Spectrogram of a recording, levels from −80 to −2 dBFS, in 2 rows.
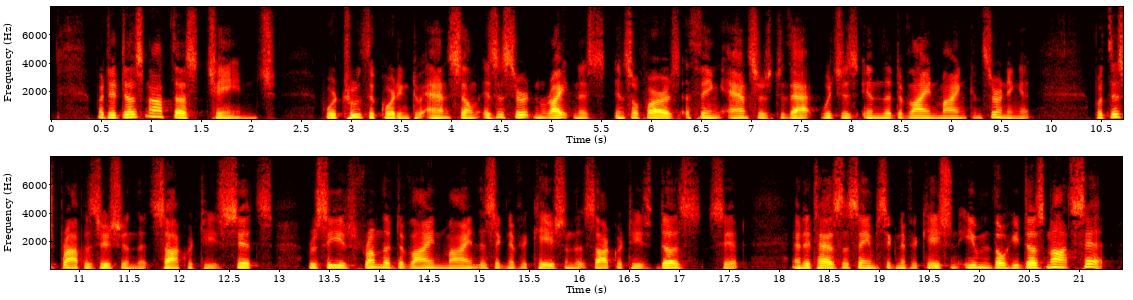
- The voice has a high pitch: No, medium, 145 Hz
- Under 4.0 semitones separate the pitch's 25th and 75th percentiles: Yes, narrow, 2.6 semitones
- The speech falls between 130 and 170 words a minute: No, average, 180 wpm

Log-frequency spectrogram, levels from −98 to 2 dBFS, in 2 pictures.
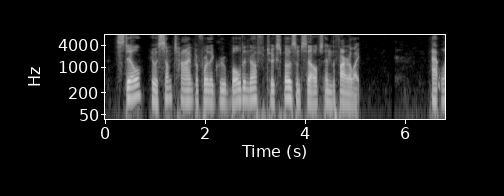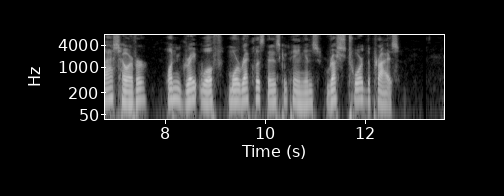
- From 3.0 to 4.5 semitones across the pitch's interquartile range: No, narrow, 2.6 semitones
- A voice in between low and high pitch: No, low, 120 Hz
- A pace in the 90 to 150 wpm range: Yes, slow, 135 wpm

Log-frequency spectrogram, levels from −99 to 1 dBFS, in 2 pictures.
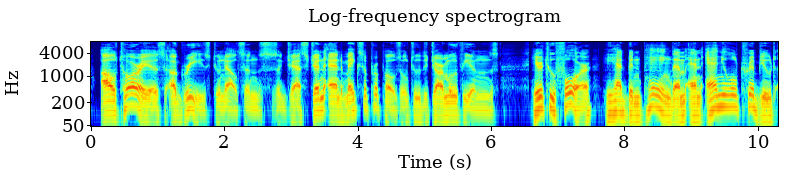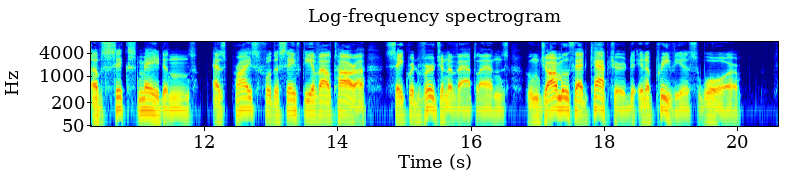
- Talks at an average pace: No, slow, 125 wpm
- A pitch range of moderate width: No, wide, 7.9 semitones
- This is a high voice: No, very low, 95 Hz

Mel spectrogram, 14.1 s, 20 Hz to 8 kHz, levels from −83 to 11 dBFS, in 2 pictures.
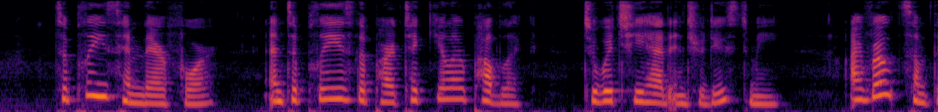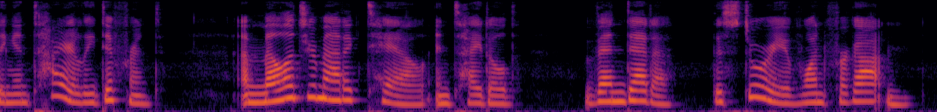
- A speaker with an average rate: No, slow, 130 wpm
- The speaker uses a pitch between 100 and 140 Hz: No, high, 215 Hz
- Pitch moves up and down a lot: Yes, wide, 5.8 semitones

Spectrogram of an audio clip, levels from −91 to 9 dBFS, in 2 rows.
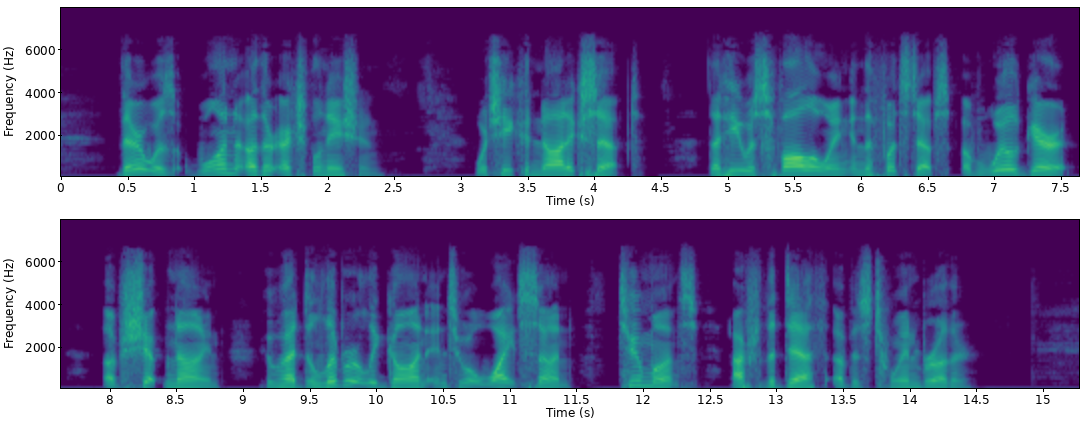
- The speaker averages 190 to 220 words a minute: No, average, 155 wpm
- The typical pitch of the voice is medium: Yes, medium, 160 Hz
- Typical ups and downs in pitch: Yes, average, 3.6 semitones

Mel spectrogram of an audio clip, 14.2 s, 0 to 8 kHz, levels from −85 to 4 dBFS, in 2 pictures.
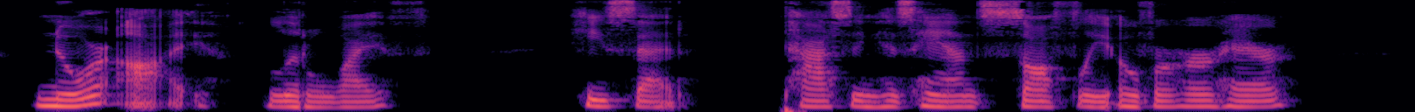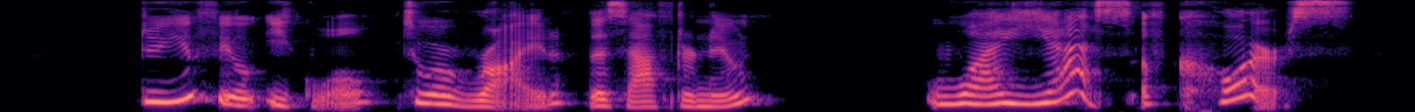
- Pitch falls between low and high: Yes, medium, 165 Hz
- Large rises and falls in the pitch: Yes, wide, 7.6 semitones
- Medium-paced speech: No, slow, 110 wpm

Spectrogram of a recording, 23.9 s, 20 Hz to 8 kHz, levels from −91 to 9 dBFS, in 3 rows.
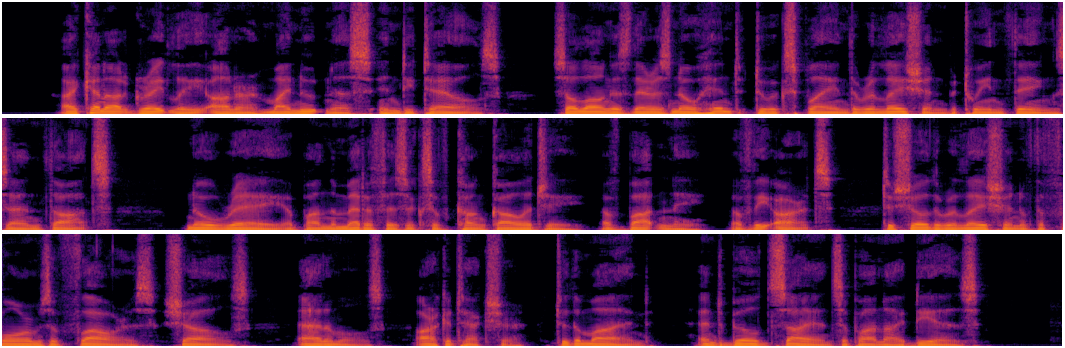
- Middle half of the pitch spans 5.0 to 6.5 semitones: No, average, 3.3 semitones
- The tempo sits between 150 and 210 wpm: No, slow, 135 wpm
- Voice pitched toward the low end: Yes, very low, 90 Hz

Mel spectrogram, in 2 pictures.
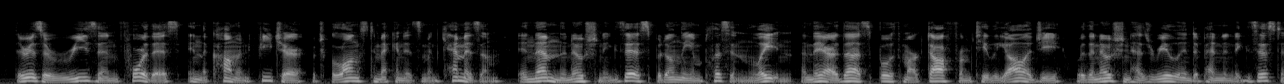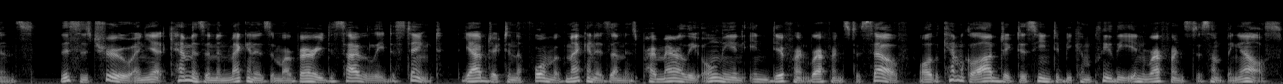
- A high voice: No, low, 135 Hz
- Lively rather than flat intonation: Yes, wide, 6.0 semitones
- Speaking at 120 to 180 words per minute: No, average, 195 wpm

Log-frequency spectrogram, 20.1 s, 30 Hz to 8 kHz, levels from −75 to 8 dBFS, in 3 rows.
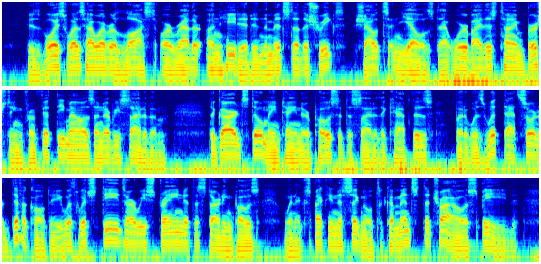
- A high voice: No, very low, 95 Hz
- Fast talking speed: Yes, fast, 210 wpm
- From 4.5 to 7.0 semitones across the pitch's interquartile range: Yes, average, 5.3 semitones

